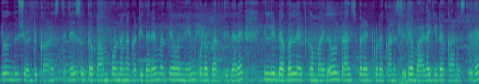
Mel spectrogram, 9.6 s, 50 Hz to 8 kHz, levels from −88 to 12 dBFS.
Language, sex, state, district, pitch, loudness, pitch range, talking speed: Kannada, female, Karnataka, Chamarajanagar, 200 Hz, -19 LUFS, 195-210 Hz, 150 wpm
